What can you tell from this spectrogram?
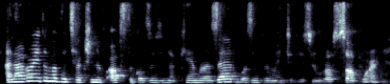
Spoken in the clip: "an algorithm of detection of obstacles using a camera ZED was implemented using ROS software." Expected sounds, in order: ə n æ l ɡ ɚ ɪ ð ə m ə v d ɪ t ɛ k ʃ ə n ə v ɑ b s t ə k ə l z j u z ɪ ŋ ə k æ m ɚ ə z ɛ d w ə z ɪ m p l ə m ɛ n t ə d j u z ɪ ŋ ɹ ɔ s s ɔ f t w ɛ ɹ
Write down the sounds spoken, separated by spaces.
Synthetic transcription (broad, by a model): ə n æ ɡ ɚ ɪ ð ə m ə v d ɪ t ɛ k ʃ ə n ə v ɑ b s t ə k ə l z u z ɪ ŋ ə k æ m ɚ ə z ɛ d w ə z ɪ m p l ə m ɛ n t ə d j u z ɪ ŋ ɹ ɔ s s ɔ f t w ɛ ɹ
